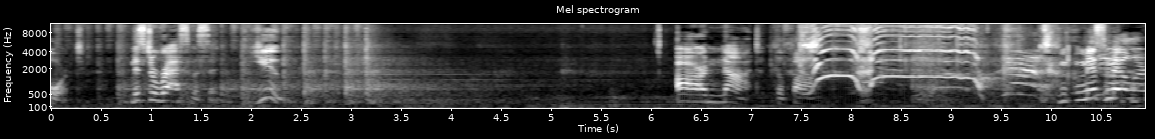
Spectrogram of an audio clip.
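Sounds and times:
speech: 0.0 - 2.5, 6.3 - 7.8, 10.0 - 10.9
woman screaming in celebration: 7.5 - 9.9.

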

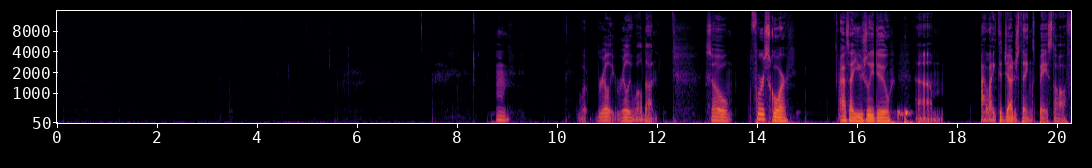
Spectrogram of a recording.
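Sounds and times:
person sipping a drink: 3.2 - 6.0
speech: 8.8 - 9.1, 11.0 - 14.7, 15.6 - 17.8, 18.5 - 20.2.

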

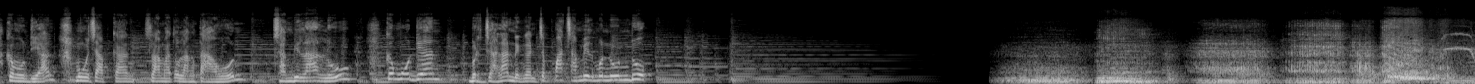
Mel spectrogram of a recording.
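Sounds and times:
speech: 0.1 - 6.6
tiger roaring: 9.9 - 14.6.

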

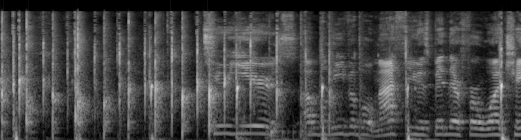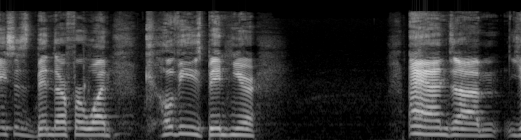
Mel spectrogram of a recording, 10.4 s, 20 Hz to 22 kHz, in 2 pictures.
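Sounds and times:
small group clapping: 0.0 - 5.2
speech: 2.1 - 8.0, 9.3 - 10.4.

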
